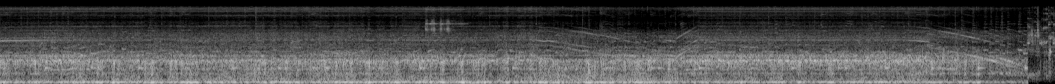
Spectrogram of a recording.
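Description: Steady traffic and riding noise on a city street: a loud, continuous low engine drone with a higher whine that bends down in pitch near the end.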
